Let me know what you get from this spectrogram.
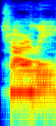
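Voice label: "charlie", robot voice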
